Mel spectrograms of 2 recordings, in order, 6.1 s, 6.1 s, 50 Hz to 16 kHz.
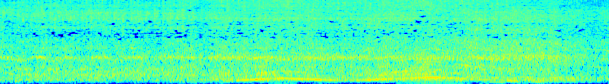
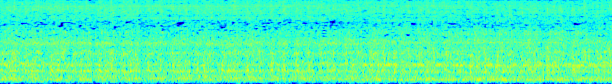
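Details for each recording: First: Peugeot 206 1.1 petrol, 500,000 km, after replacing MAP sensor (plus earlier coil, plugs, injectors, stepper motor): idle noise gone, fuel smell gone, more torque; revs rise and fall smoothly without hesitation or misfire. Normal revving. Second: Peugeot 206 1.1 petrol, 500,000 km, cold stalling and power loss after coil replacement, owner suspected catalyst and smells fuel: ragged, stumbling cold idle over hiss; MAP (intake pressure) sensor blamed and to be replaced, though owner unsure.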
